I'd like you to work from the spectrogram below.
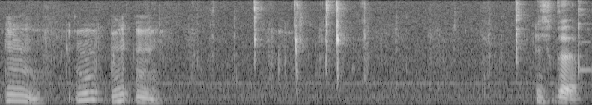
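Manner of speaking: chewing while humming; eating lettuce wrap; mouth full, chewing. Real, not acted. Seen 1: Bites the wrap at -1, then chews with closed, bulging mouth.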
